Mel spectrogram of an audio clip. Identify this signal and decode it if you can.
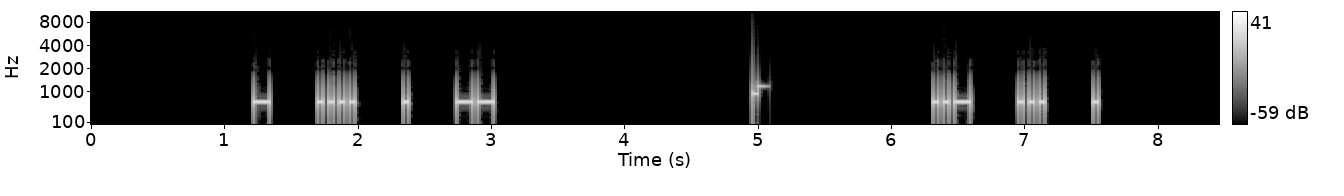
Morse code, heard as a keyed tone, about 30 wpm, spaced as for 17 wpm, 700 Hz. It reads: THEM USE
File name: course / 30:10wpm / 115 Lesson 19f - Letter w - Words 30wpm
